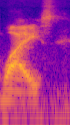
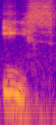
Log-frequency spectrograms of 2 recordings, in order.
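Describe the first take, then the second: First: It sounds like the English word 'wise'. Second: It sounds like the English word 'east'. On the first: The speaker calls it wrong. "I always pronounce it as Wise" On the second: The speaker calls it right. "Turns out it's pronounced as East"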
